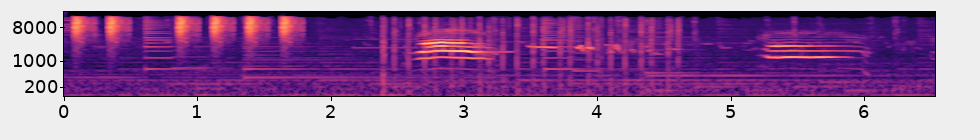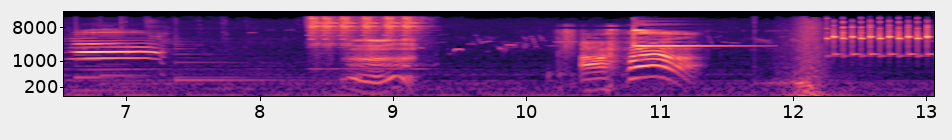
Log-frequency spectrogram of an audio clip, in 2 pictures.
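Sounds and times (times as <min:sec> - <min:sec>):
background music: 0:00.0 - 0:09.8
cat meowing: 0:05.2 - 0:07.3.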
